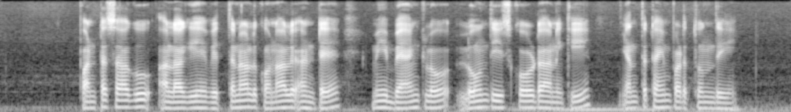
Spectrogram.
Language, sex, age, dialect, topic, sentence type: Telugu, male, 18-24, Utterandhra, banking, question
